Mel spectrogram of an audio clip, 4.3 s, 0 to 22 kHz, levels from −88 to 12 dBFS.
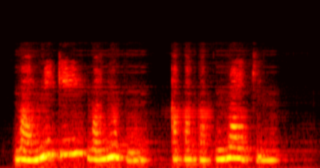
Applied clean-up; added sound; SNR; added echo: neural separator model SepFormer DNS4.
